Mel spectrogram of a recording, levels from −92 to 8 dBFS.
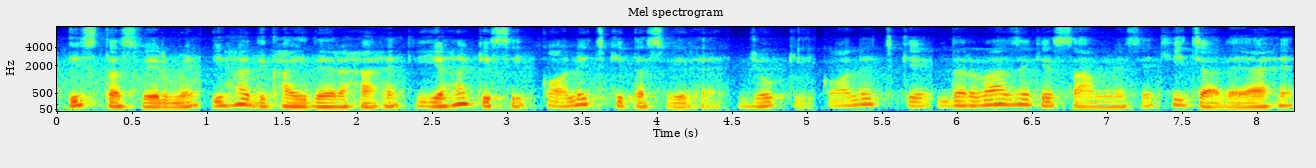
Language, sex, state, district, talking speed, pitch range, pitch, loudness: Hindi, male, Uttar Pradesh, Gorakhpur, 190 wpm, 100-130 Hz, 115 Hz, -17 LUFS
